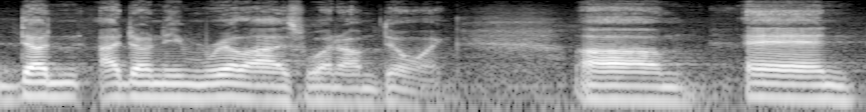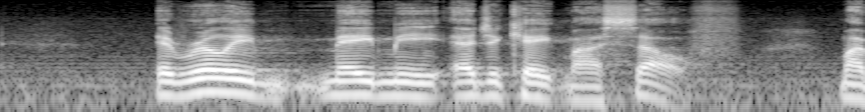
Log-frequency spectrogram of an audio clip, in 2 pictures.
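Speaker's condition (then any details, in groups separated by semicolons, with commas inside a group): No condition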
